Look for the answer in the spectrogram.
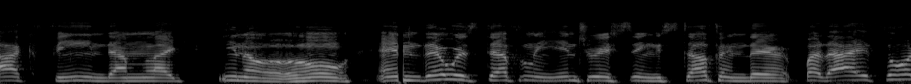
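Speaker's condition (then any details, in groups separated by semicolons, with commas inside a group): ALS; two years off after onset, performing again; slightly slurred, has to slow down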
